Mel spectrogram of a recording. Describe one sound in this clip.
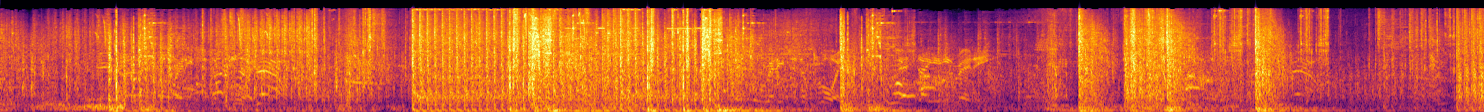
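Rapid gunfire bursts ring out.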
